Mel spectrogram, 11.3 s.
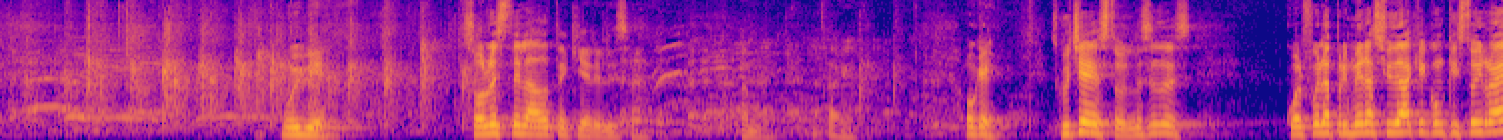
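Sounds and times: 
scattered applause: 0.0s - 3.8s, 6.1s - 7.0s
speech: 2.1s - 2.7s, 3.5s - 5.0s, 5.6s - 6.5s, 7.2s - 9.0s, 9.6s - 11.2s
laughter: 4.5s - 7.2s.

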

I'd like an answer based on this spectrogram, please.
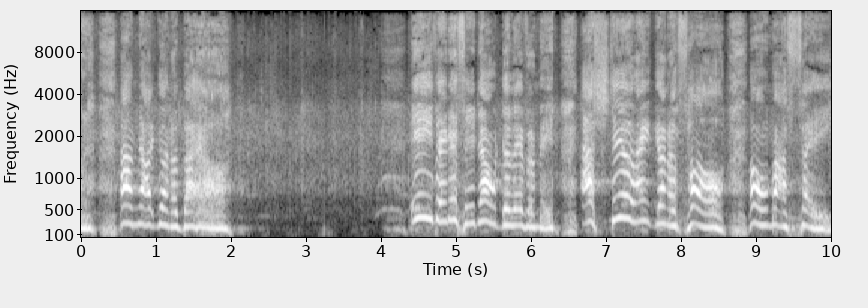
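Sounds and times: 
audience clapping hands: 0.0s - 6.6s
speech: 0.5s - 2.1s, 4.4s - 10.0s.

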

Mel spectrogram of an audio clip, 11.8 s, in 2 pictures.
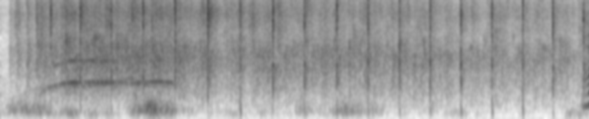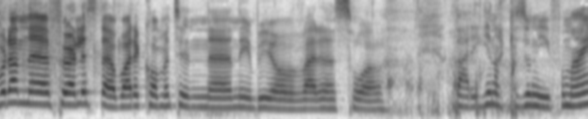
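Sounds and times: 
audience applause: 0.0s - 7.1s
speech: 5.9s - 11.7s.

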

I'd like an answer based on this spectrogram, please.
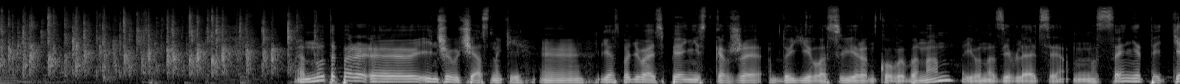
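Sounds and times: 
audience applause: 0.0s - 3.3s
speech: 3.0s - 11.8s.

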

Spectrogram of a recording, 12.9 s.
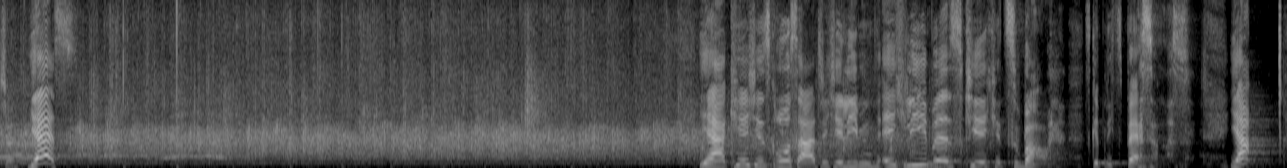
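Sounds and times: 
speech: 0.0s - 0.8s, 7.0s - 12.6s
audience applause: 0.0s - 8.6s.

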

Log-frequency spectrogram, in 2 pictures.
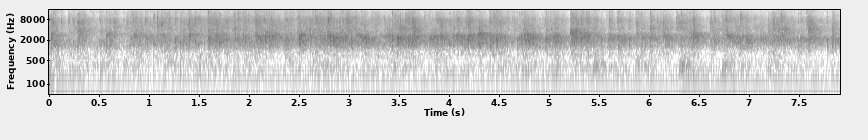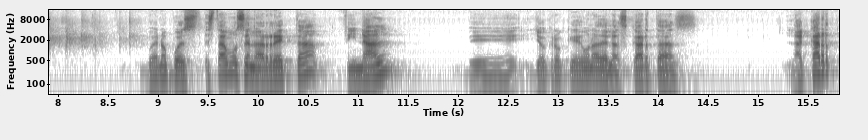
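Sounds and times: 
audience applause: 0.0s - 8.9s
speech: 8.9s - 11.5s, 12.1s - 14.4s, 15.3s - 15.8s.

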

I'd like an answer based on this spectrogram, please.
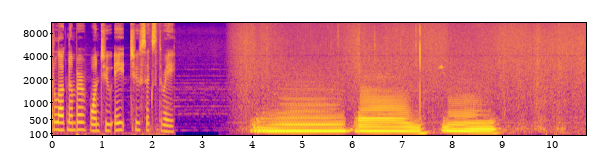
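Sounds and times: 
speech: 0.0s - 2.6s
blue whale call off the coast of Chile: 3.7s - 9.3s.

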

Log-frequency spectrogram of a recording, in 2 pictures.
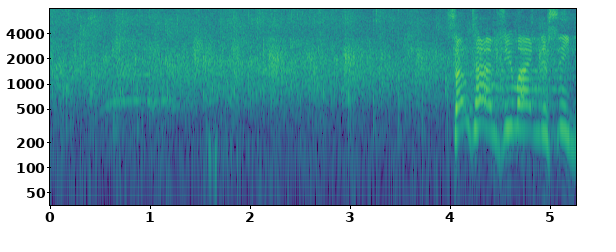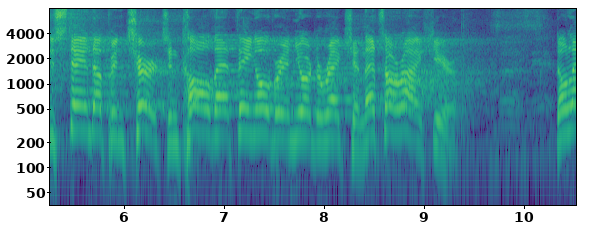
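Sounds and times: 
audience applause: 0.0s - 5.0s
speech: 4.0s - 9.4s, 10.3s - 10.5s.

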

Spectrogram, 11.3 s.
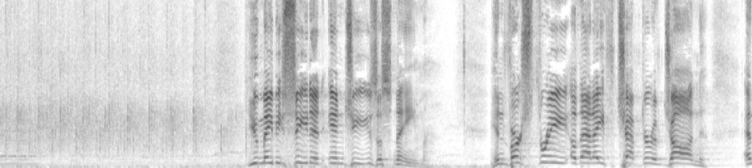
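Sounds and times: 
audience clapping: 0.0s - 4.2s
speech: 3.7s - 6.5s, 7.4s - 11.2s.

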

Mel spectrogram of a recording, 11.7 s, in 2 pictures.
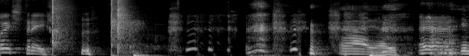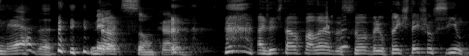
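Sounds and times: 
speech: 0.0s - 1.3s, 3.1s - 11.7s
quick group hand claps: 0.6s - 2.0s
laughter: 2.0s - 10.9s.

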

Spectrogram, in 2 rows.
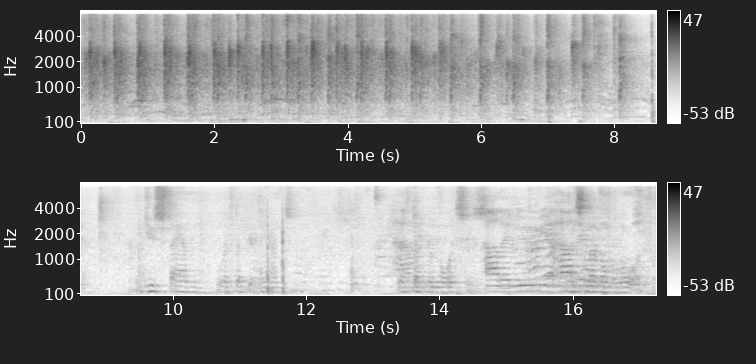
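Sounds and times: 
church congregation applauding at a Wednesday evening service: 0.0s - 8.5s
speech: 14.8s - 17.1s.

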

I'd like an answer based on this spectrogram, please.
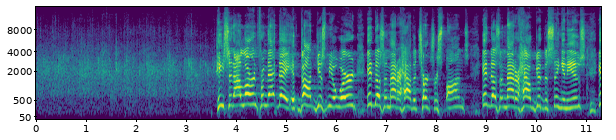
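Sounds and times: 
audience clapping: 0.0s - 4.4s
speech: 3.6s - 11.2s.

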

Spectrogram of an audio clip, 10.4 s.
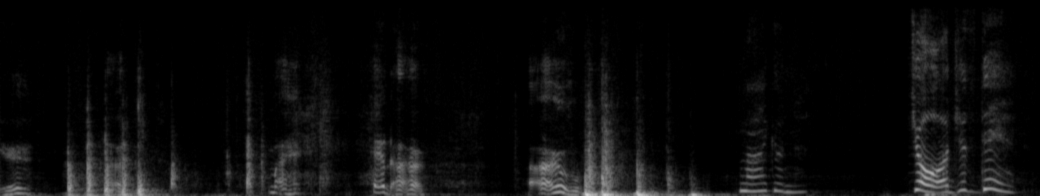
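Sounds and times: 
speech: 0.0s - 1.0s, 3.8s - 4.4s, 5.3s - 6.2s, 7.4s - 8.2s, 9.1s - 10.2s
heavy pounding on a door by police: 0.6s - 1.8s, 5.8s - 7.2s.

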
